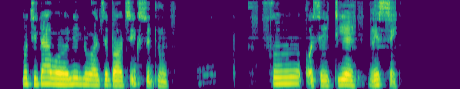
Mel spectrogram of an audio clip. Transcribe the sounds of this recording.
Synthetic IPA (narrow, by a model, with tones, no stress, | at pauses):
mõ˦ti˨da˦˨wɔ˦˨nĩ˦nũ˦wã˨n˦tɪ˦˨ba˨ti˦ksu˨dũ˨ | fʊ̃˦ɔ˨sɛ˨di˨˦ɛ˦˨ | nɪ̃˨˦sɪ̰̃˨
